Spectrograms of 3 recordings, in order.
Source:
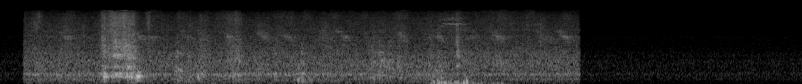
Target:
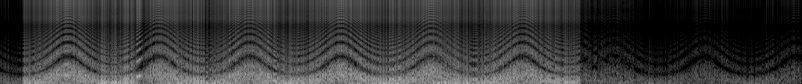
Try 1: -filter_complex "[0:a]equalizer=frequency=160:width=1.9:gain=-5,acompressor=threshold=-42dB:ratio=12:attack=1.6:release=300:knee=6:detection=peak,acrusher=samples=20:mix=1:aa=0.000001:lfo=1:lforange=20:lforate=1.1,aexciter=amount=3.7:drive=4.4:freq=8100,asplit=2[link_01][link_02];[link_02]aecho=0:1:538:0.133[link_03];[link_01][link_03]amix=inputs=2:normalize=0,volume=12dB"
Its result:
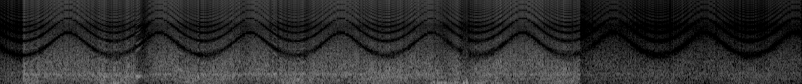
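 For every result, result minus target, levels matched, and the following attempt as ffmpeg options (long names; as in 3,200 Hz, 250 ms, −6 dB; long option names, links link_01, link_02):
sample-and-hold swept by an LFO: distortion −16 dB; downward compressor: peak gain reduction +10 dB
-filter_complex "[0:a]equalizer=frequency=160:width=1.9:gain=-5,acompressor=threshold=-42dB:ratio=12:attack=1.6:release=300:knee=6:detection=peak,acrusher=samples=63:mix=1:aa=0.000001:lfo=1:lforange=63:lforate=1.1,aexciter=amount=3.7:drive=4.4:freq=8100,asplit=2[link_01][link_02];[link_02]aecho=0:1:538:0.133[link_03];[link_01][link_03]amix=inputs=2:normalize=0,volume=12dB"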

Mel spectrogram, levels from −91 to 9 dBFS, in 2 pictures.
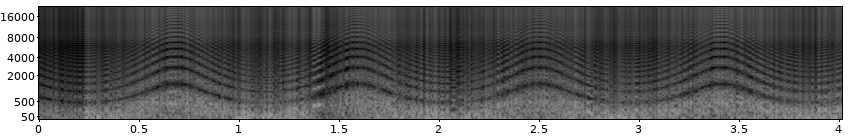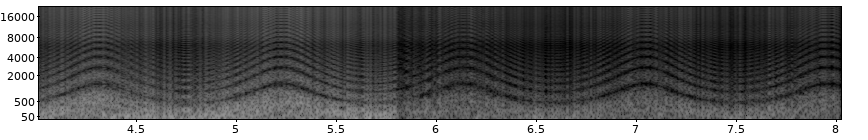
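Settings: downward compressor: peak gain reduction +10 dB
-filter_complex "[0:a]equalizer=frequency=160:width=1.9:gain=-5,acompressor=threshold=-31dB:ratio=12:attack=1.6:release=300:knee=6:detection=peak,acrusher=samples=63:mix=1:aa=0.000001:lfo=1:lforange=63:lforate=1.1,aexciter=amount=3.7:drive=4.4:freq=8100,asplit=2[link_01][link_02];[link_02]aecho=0:1:538:0.133[link_03];[link_01][link_03]amix=inputs=2:normalize=0,volume=12dB"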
